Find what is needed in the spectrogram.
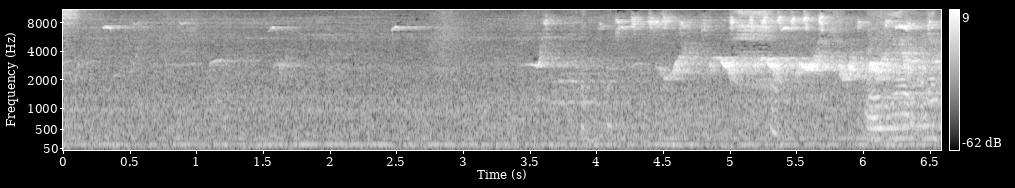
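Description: Birds chirping: short high calls about once a second, then a denser run of chirping in the last second and a half, over a steady low hum.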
